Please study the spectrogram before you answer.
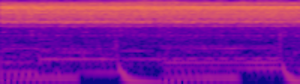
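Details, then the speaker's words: Surgical drill boring a femoral pilot hole over a pin during a mock ACL reconstruction on a bone model, not a real patient; loud buzzing motor with rattling, ratchet-like pulse and brief pitch drops. "all right so the first thing we do is use a pin here and through the knee we find the appropriate start point where that acl should start on that femur and we drill this pilot hole"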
